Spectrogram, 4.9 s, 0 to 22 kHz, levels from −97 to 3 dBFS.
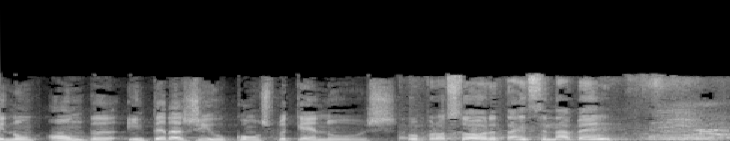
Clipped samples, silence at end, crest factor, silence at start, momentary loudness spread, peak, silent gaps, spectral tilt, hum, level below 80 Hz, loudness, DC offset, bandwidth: under 0.1%; 0 s; 14 dB; 0 s; 7 LU; -4 dBFS; none; -3 dB/octave; none; -54 dBFS; -18 LUFS; under 0.1%; 11 kHz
